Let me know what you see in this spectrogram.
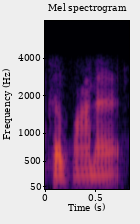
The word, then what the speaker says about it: Tivona: You can also find me up, up under Tivona Elliot Clark.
